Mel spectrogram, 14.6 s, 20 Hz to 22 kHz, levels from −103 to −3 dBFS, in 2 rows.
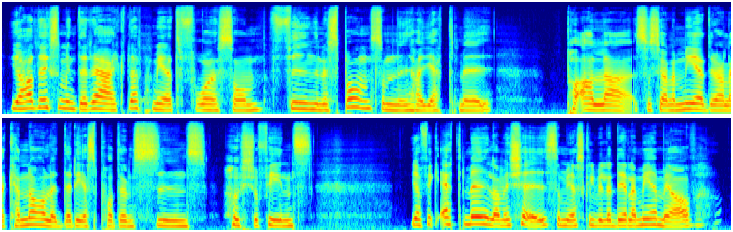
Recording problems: none

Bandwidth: 17.5 kHz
